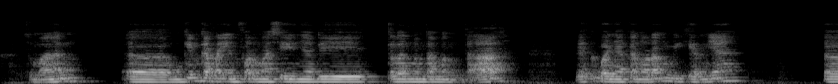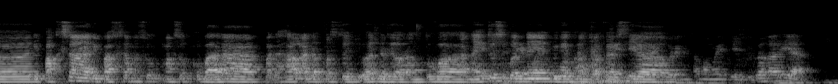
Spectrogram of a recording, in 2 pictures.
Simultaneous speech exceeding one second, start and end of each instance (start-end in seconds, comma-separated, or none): 13.3-15.0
